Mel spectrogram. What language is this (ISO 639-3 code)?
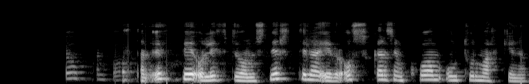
isl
